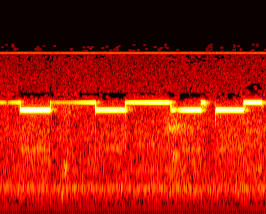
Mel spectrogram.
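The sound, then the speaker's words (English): An electronic alarm goes off, giving four long, steady, high-pitched beeps separated by short gaps, loud and alone over a low background hum. “Live podcasting. That's right, live podcasting and alarms going off.”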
